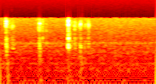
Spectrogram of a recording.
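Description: Computer keyboard being typed on: a scattered run of irregular key clicks as a short word is entered.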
